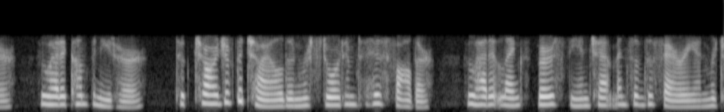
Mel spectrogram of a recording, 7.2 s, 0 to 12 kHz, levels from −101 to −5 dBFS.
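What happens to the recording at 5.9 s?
Nothing goes wrong at 5.9 s: the speech is intact there, carried over ordinary G.711 telephone coding with its narrow line band and nothing above about 3.7 kHz.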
